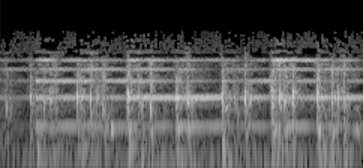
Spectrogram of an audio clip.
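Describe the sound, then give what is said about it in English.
A bell, rung by two men dressed as a horse at a costume dance, clangs over and over in quick, slightly uneven strokes, each hit adding to a bright, sustained metallic ring that hangs in the air throughout. No one speaks. “but what is the idea of the bell?”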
